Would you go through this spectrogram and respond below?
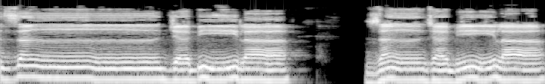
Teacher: zanjabila zanjabila la di situ ada mad iwad Ya Mad iwad Jadi dibacanya fathah selama dua harakat saja Mad thobii saja jangan sampai zanjabila itu terlalu Kepanjangan ya terlalu panjang karena madwat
